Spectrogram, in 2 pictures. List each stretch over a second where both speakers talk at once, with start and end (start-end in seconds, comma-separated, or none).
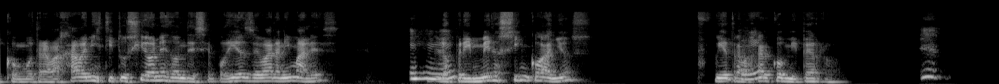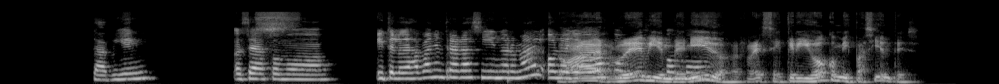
15.6-17.2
